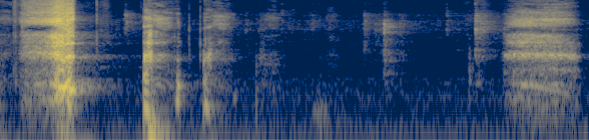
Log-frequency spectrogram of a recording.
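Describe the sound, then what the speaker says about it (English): Someone hiccups sharply and close by, a few abrupt bursts with quiet gaps between them, then a breathy sound at the end. "Sorry, I got the hiccups."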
